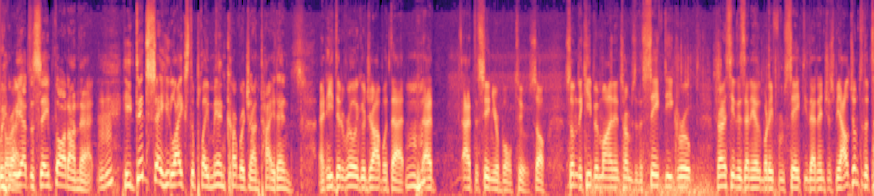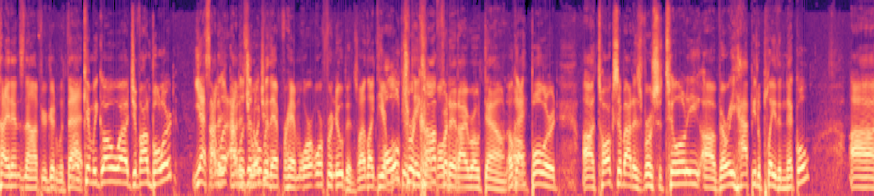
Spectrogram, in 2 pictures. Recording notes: live from the NFL Combine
